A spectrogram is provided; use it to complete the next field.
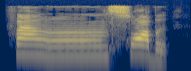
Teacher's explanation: यहाँ पे इख्फा करेंगे और स्वाद को पुर पढ़ते हुए बा के ऊपर कलकला करेंगे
